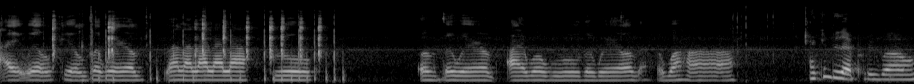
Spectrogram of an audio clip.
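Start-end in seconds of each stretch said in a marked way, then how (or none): 0.0-7.4 weird, slow, drawn-out alien-creature voice. Showing off how well the speaker can do alien talk, in an alien voice. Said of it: "I can do the alien talk really well".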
